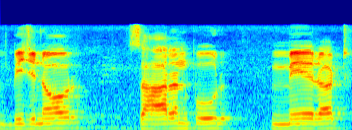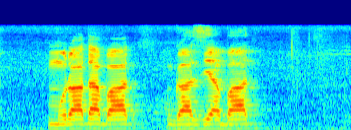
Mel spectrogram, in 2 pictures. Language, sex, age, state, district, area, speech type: Urdu, male, 30-45, Delhi, Central Delhi, urban, spontaneous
